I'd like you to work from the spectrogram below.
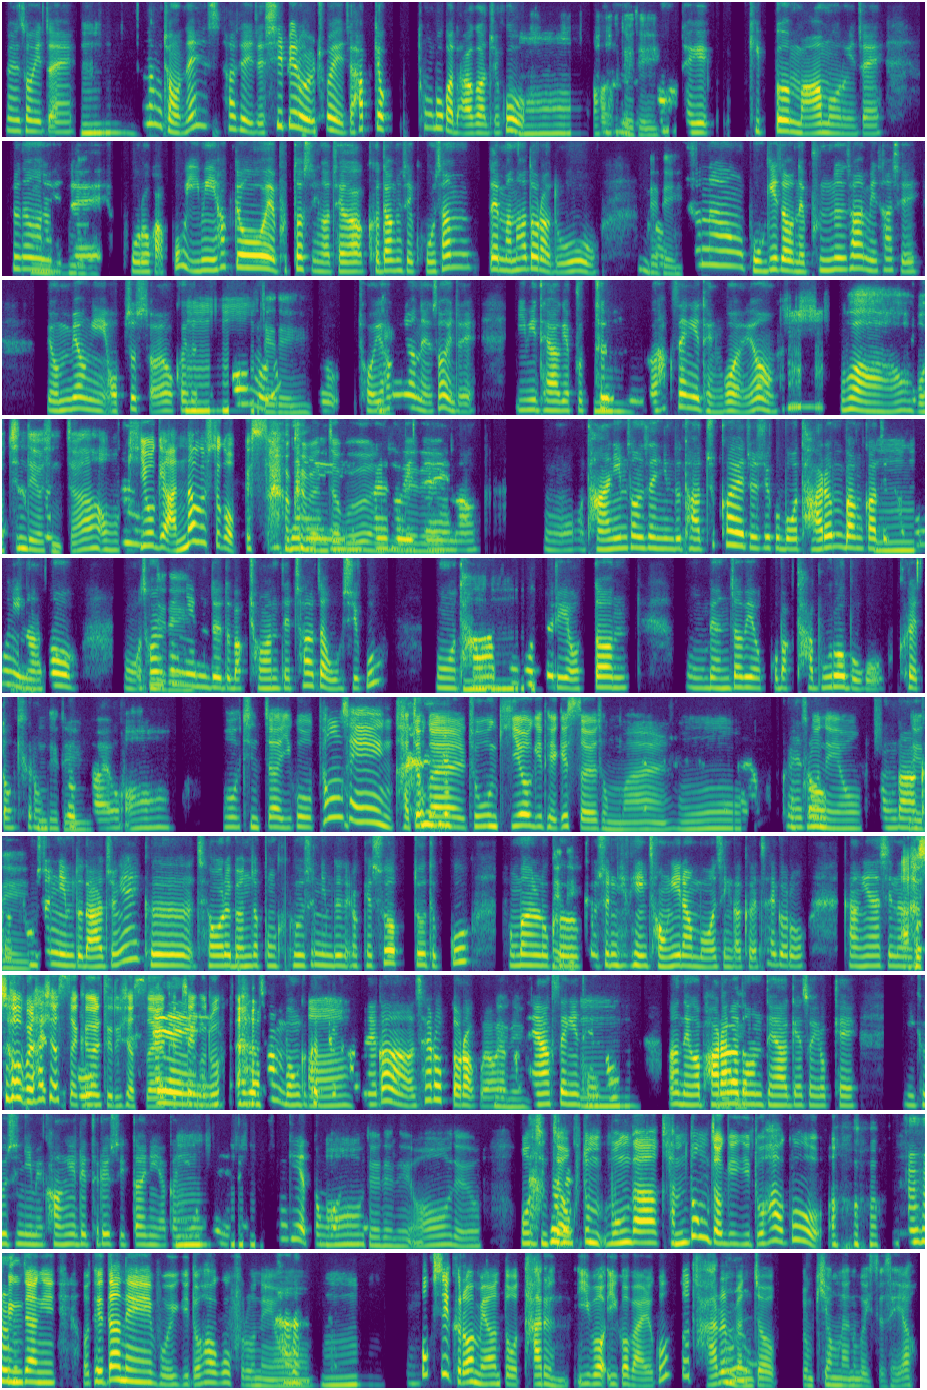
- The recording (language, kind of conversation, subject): Korean, podcast, 면접에서 특히 기억에 남는 질문을 받은 적이 있나요?
- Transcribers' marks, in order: other background noise; tapping; gasp; laugh; laughing while speaking: "없겠어요"; laugh; laughing while speaking: "아 수업을"; laugh; laugh; laugh; laugh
